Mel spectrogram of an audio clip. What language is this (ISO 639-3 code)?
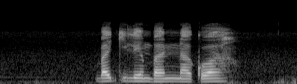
tsn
